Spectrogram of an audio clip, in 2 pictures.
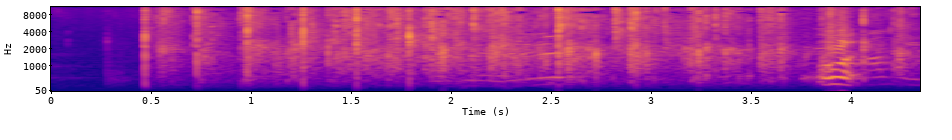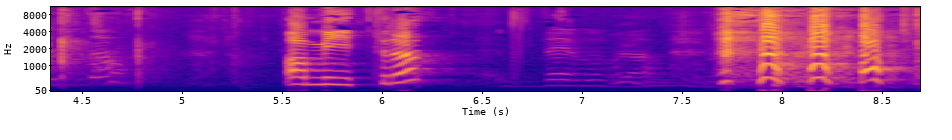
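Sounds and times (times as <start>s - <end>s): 
audience applause: 0.4s - 4.7s, 8.4s - 8.6s
speech: 5.5s - 8.6s
laughter: 7.6s - 8.6s.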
